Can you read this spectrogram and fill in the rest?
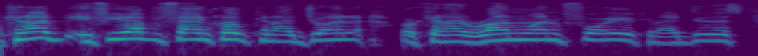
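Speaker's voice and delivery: retold star-struck pleading, tumbling out; gushing fan. A won-over fan begging the actor to let her help, gushing. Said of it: "like, I went crazy".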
